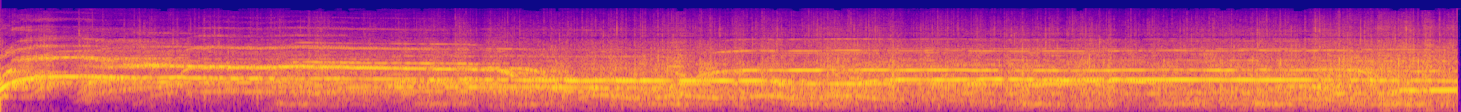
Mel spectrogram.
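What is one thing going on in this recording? An audience claps and cheers loudly in a large room.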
